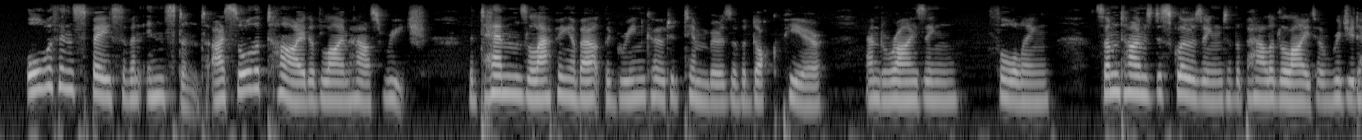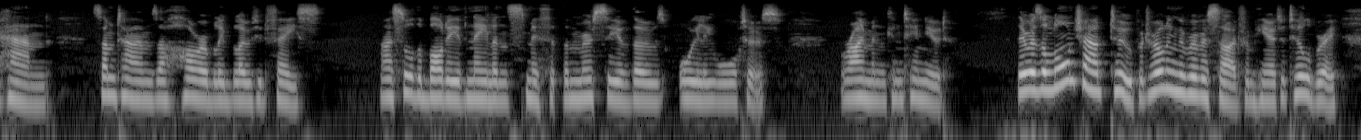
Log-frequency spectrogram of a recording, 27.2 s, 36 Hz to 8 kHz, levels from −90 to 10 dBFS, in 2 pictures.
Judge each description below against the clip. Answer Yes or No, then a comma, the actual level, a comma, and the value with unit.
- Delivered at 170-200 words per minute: No, average, 155 wpm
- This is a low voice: No, medium, 175 Hz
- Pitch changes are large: No, narrow, 2.5 semitones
